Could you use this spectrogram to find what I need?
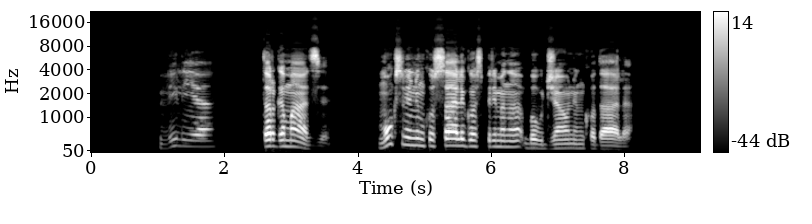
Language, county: Lithuanian, Klaipėda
